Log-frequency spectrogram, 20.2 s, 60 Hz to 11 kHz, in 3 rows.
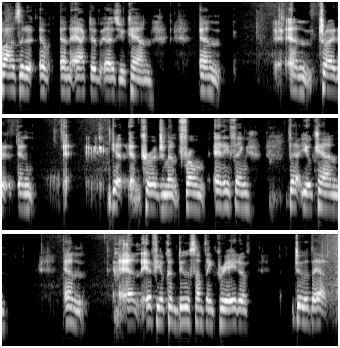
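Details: Adult woman diagnosed in 2020 with progressive supranuclear palsy, a progressive incurable neurological disease; dysarthria with word repetitions and hesitations in progressive supranuclear palsy.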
